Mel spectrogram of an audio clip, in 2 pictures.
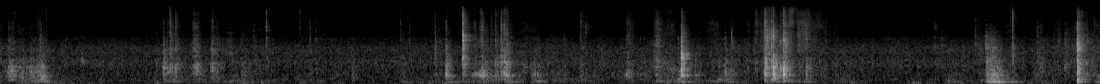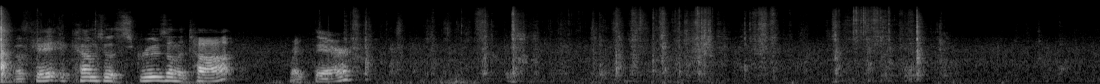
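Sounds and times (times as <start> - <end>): cardboard flaps rustling: 1.6 - 8.5, 9.4 - 12.3, 14.2 - 21.8
knife slitting cardboard: 6.2 - 8.3, 14.4 - 20.5.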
